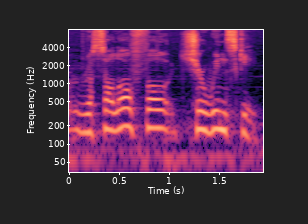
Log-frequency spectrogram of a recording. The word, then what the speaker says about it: Rosolofo-Czerwinski: Joining me today is Rachelle Rosolofo-Czerwinski.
